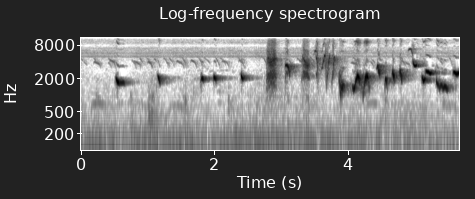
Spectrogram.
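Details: White-rumped shama decoy bird for luring rivals: a few evenly spaced short whistles about every half second, then a fast burst of clicks breaking into a lively stream of varied whistled and warbled notes.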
